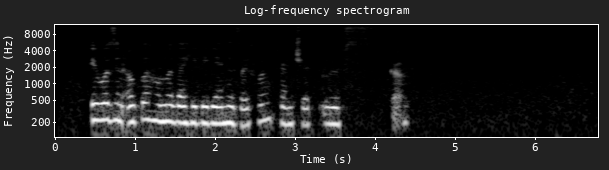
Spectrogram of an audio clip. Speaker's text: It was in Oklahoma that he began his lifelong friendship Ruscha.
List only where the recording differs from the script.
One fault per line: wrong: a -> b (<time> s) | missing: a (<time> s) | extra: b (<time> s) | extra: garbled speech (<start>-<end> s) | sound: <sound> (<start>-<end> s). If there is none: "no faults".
no faults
